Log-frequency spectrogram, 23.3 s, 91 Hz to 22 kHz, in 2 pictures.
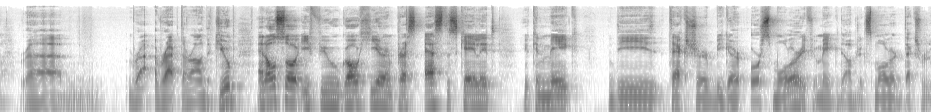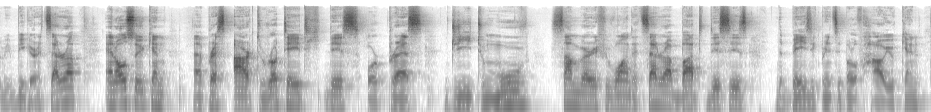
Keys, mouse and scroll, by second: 0.4 middle click, 2.6 a, 5.0 s, 14.3 r, 18.1 g, 21.4-22.2 middle drag.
